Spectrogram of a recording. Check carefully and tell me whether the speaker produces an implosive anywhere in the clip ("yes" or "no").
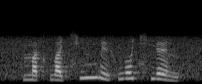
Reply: no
